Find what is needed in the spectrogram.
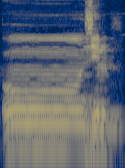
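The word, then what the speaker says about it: أنزل: Wila nah seperti itu ada nun sukun bertemu Zai maka kita membacanya dengan samar unzil unzil seperti itu baik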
